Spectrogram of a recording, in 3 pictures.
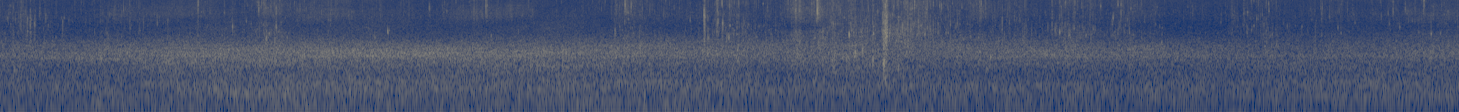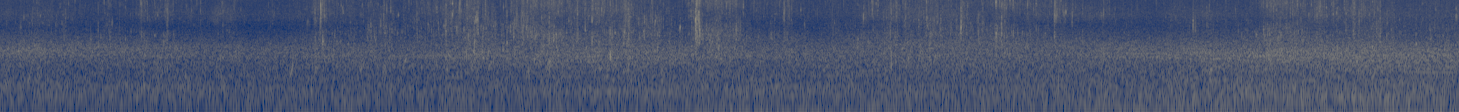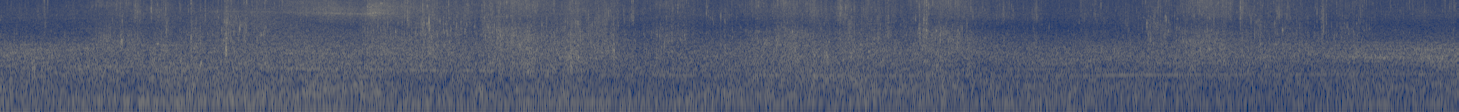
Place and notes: Asker, Norway, at the highway
Nesbru, Norway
